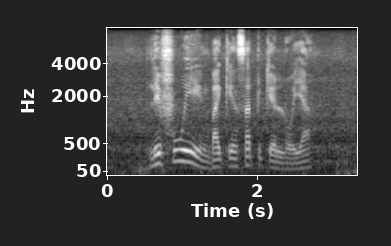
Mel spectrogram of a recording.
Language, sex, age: Southern Sotho, male, 22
